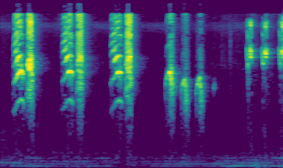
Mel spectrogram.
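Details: Long-tailed shrike uttering rival-provoking calls: three paired, sharp, squeaky double notes, then a few lower chirps and thin high whistled pips at the end.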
